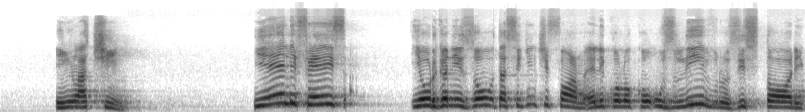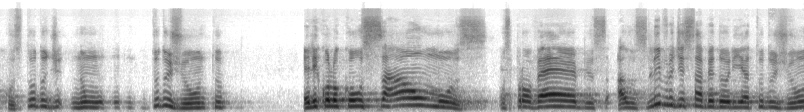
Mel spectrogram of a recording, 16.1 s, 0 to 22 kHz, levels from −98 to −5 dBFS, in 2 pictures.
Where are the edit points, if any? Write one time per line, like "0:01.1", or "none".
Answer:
0:13.0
